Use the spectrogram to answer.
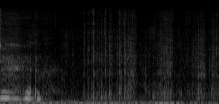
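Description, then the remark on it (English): Crisp crunching from chewing a crunchy, salty mushroom snack, a run of irregular crackly bites lasting a couple of seconds, with a brief hummed vocal sound at the start. “Yeah, very crunchy. It's quite salty. It's very, very savoury.”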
